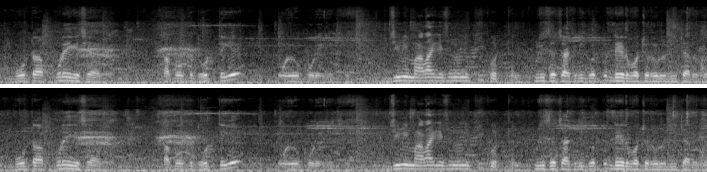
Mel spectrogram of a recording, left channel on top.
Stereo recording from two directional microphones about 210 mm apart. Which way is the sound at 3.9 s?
50° left (ahead or behind).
